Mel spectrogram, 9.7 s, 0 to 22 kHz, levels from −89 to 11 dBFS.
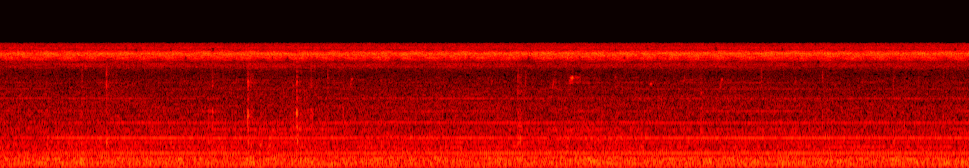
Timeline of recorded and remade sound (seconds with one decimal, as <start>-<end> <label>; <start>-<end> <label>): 0.0-3.6 recorded; 3.6-4.4 remade; 4.4-5.5 recorded; 5.5-6.4 remade; 6.4-9.7 recorded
